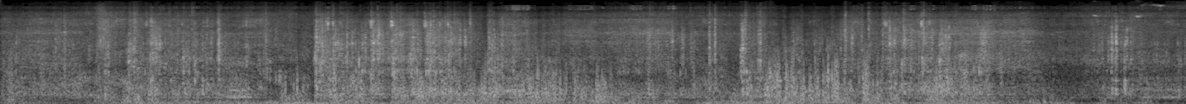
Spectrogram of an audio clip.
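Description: Mountain bike riding fast down a dry dirt singletrack: a steady rushing of tyres on dirt and wind, with scattered clicks and rattles from the bike.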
